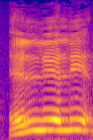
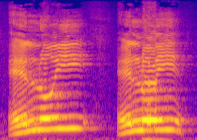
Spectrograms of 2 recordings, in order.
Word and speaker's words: 엘로이: 만들려고 조금 바꾼 듯합니다.이 이 마가복음에 쓰인 정확한 발음은 엘리엘리 라마 사박다니가 아니고 엘로이 엘로이 레마 사바크탄입니다.이 말씀은 그 당시 유대인들이 사용하던 아라머입니다.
